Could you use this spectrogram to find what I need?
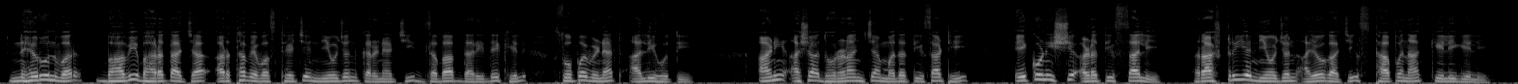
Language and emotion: Marathi, neutral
